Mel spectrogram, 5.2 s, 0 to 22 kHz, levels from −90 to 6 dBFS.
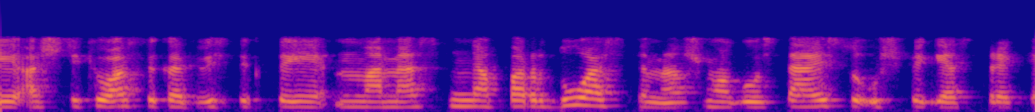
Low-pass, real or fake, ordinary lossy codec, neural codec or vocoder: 5.4 kHz; fake; Opus, 32 kbps; vocoder, 44.1 kHz, 128 mel bands, Pupu-Vocoder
